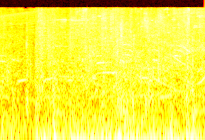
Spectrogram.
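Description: An explosion booms close by.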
